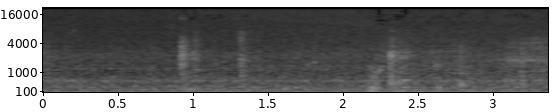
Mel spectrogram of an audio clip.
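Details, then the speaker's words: Dual 1009 record changer in a Clairtone console, sweeping the four tonearm contacts while cleaning them: a few sharp irregular clicks over a low hum, heard in left and right channels, so the signal path is good up to there. "so there's four contacts and i'm just kind of sweeping through them and you'll hear as they hit different contacts the left or the right you'll hear it so that's in my my right ear that's in my left ear so what that tells me is that everything is good right to here"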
